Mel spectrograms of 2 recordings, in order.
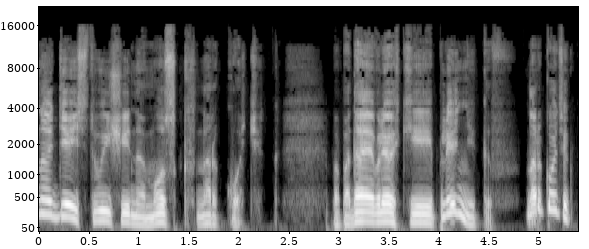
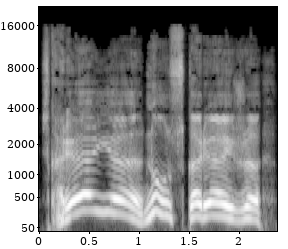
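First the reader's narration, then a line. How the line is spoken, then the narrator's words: Shouted. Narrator (Russian): закричал Мортор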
